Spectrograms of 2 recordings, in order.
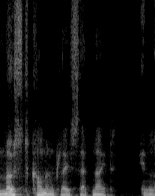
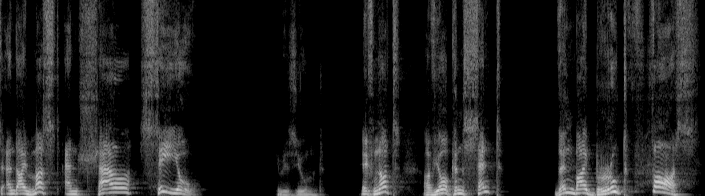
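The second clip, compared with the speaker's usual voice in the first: stern demand; 13 semitones higher, 3 dB louder than usual. Acted. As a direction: warn him gravely, each word weighed. Utterson threatens through the door.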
